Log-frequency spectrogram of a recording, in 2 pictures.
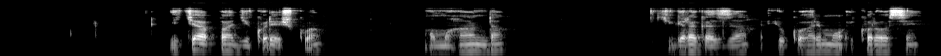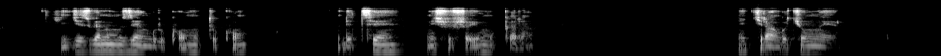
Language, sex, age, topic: Kinyarwanda, male, 25-35, government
